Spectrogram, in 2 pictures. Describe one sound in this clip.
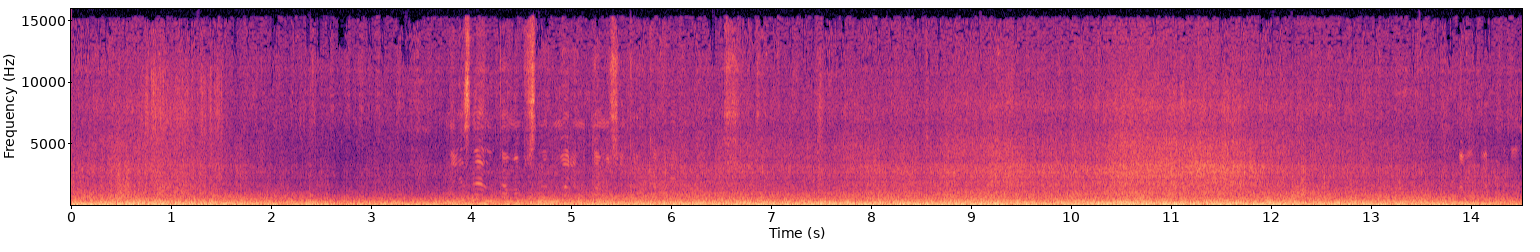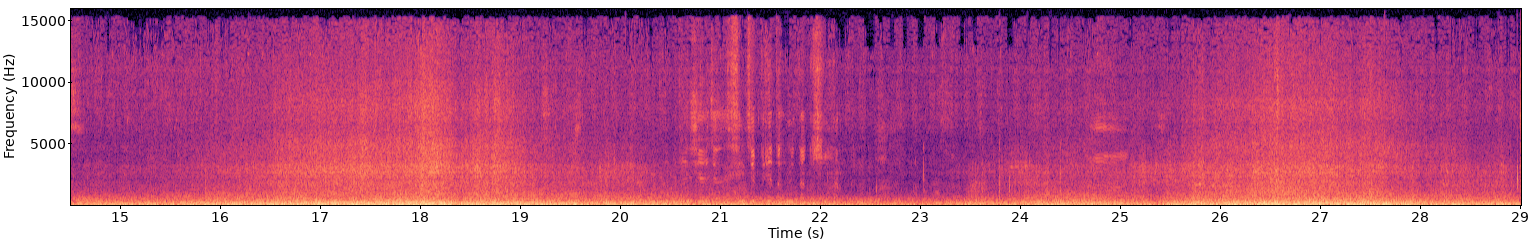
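Strong wind buffets a microphone throughout.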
